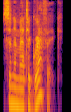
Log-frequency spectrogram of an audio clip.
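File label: "cinematographic", British English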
